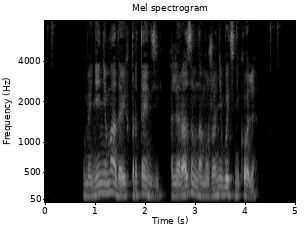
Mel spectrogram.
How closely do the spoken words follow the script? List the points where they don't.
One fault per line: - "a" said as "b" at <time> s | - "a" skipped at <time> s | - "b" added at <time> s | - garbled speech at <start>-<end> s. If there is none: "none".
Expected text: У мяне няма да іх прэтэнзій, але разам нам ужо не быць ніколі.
none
